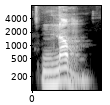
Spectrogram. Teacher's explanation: دوسرے والا نون ہم سائلنٹ کریں گے اور وہاں پر ہم میم پڑھیں گے۔ تو اقلاب کا بیسیکلی قاعدہ یہ ہوتا ہے نم۔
